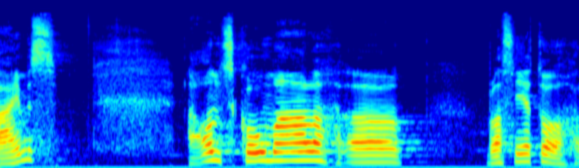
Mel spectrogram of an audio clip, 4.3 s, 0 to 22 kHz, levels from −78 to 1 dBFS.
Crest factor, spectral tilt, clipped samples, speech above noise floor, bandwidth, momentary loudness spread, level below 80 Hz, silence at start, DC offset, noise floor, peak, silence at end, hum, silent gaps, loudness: 16 dB; -4 dB/octave; under 0.1%; 35 dB; 16 kHz; 21 LU; -70 dBFS; 0 s; 0.2%; -56 dBFS; -6 dBFS; 0 s; none; none; -21 LUFS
